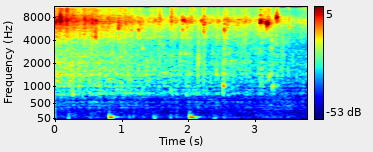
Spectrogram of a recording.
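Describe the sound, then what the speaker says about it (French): Water poured into a cooking pot of simmering vegetable broth, a steady soft splashing gush that runs throughout with a few faint knocks underneath. "j'ajoute une quantité d'eau raisonnable"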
